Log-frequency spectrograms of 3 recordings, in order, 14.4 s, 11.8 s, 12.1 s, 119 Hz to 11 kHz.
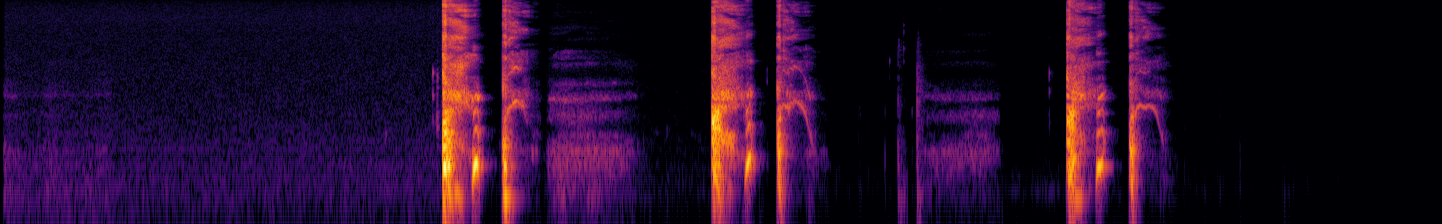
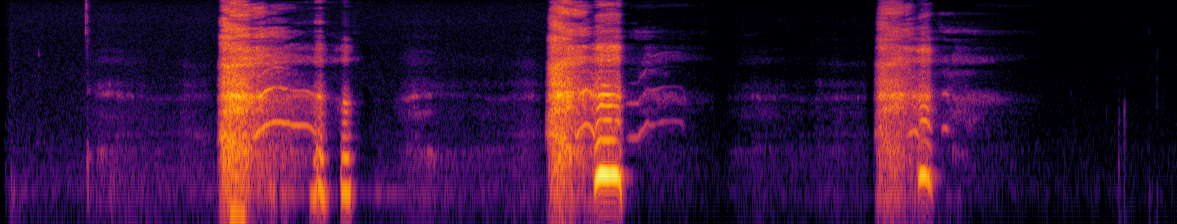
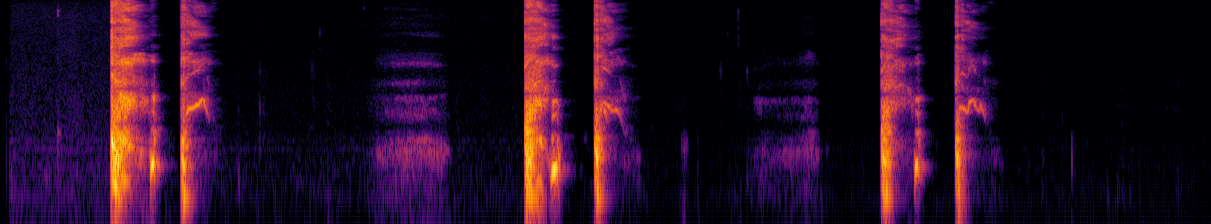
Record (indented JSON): {
  "cough_length": "14.4 s",
  "cough_amplitude": 29204,
  "cough_signal_mean_std_ratio": 0.17,
  "exhalation_length": "11.8 s",
  "exhalation_amplitude": 18904,
  "exhalation_signal_mean_std_ratio": 0.3,
  "three_cough_length": "12.1 s",
  "three_cough_amplitude": 29183,
  "three_cough_signal_mean_std_ratio": 0.22,
  "survey_phase": "beta (2021-08-13 to 2022-03-07)",
  "age": "65+",
  "gender": "Female",
  "wearing_mask": "No",
  "symptom_none": true,
  "smoker_status": "Never smoked",
  "respiratory_condition_asthma": false,
  "respiratory_condition_other": false,
  "recruitment_source": "REACT",
  "submission_delay": "1 day",
  "covid_test_result": "Negative",
  "covid_test_method": "RT-qPCR",
  "influenza_a_test_result": "Negative",
  "influenza_b_test_result": "Negative"
}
